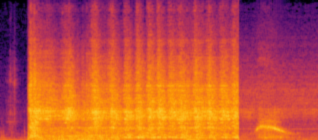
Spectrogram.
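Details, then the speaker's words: Big block engine first start attempt: about two seconds of fast steady starter cranking with no fire; computer wired to a fuse that loses power during crank, so it cranks but won't start. "so what I put the computer on is not a stay on fuse so let me find one one that stays on during crank and then we'll start over again"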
